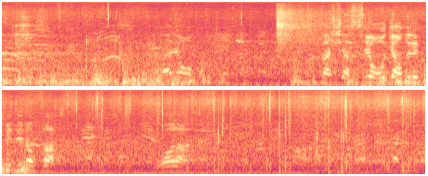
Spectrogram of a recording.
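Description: Footsteps of many people jog on grass.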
